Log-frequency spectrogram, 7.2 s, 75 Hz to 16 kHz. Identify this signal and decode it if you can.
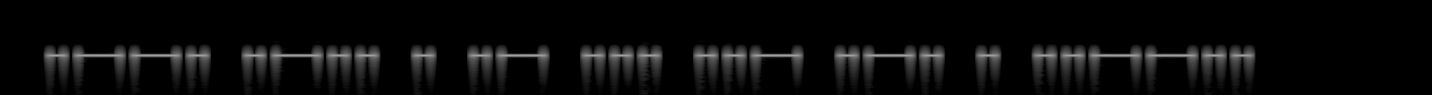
Morse code, heard as a keyed tone, about 17 wpm, 700 Hz. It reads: PLEASURE?
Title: Sentences from Top 1600 Words 17wpm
